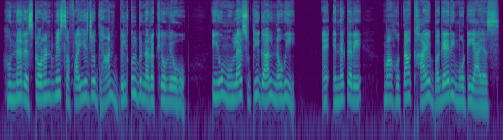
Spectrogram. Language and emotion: Sindhi, disgusted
